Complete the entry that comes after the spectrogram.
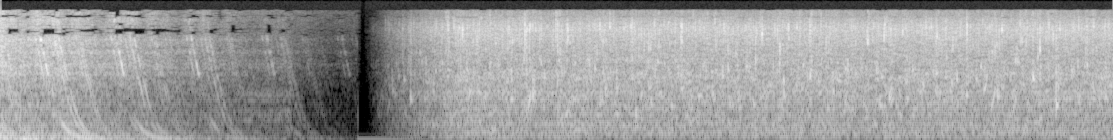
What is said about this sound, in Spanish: Agua dulce. Agua cristalina. Agua que se desperdicia todos los días en miles de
